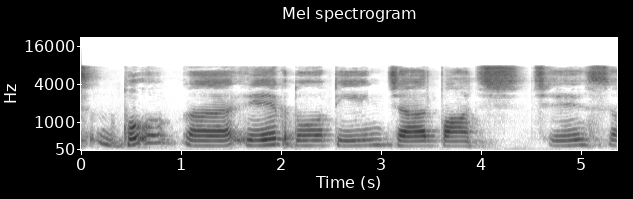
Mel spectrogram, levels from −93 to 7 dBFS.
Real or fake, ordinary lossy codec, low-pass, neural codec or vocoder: fake; none; none; codec, 16 kHz, 4 kbps, X-Codec, WavLM features, trained on Multilingual LibriSpeech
